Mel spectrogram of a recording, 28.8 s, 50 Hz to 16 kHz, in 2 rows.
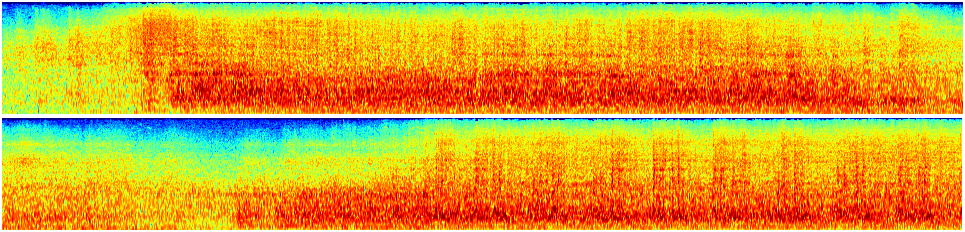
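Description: E233-series electric commuter train crossing a steel girder railway bridge: a steady rumble of wheels on the bridge with clickety-clack from the rail joints. The sound rises about two seconds in, dips briefly a little past halfway, then swells again as the train draws close.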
